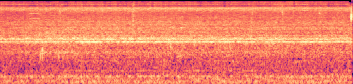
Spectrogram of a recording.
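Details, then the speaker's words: KitchenAid side-by-side refrigerator condenser fan after replacing the noisy motor and fan blade: steady even hum with a constant high tone and no knocking or ticking; running smoothly. "but there it is running nice and smooth not making the knocking noise and we're back in business"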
